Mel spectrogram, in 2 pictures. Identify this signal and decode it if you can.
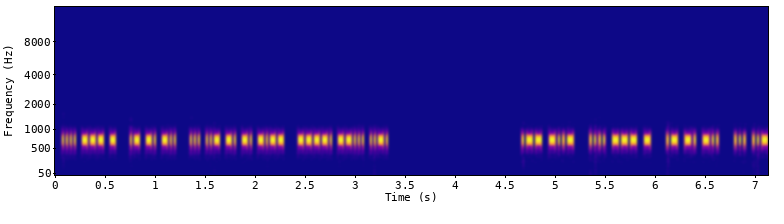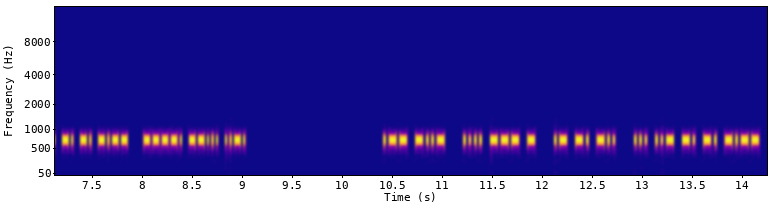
Morse code, heard as a keyed tone, about 60 wpm, 700 Hz. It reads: HOT AND SUNNY 97F WX HOT AND SUNNY 97F WX HOT AND SUNNY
